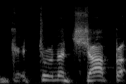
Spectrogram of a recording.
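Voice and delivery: put-on voice, pushed very high and strained. Doing an Arnold impression when put on the spot: Arnold impression. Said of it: "what's your best Arnold impression?".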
